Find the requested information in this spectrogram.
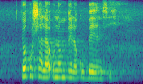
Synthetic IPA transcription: jokʼuɬalaʔunom̩pʰɛlakʼuɓeːnd͡zʱi

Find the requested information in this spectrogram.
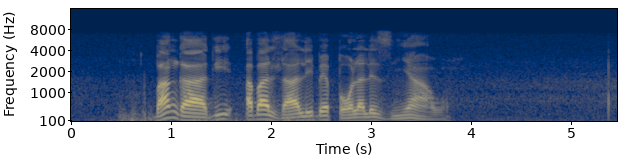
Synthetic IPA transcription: ɓaŋak̬iaɓaɮaliɓɛb̥ʱɔlaleziɲaːwɔ

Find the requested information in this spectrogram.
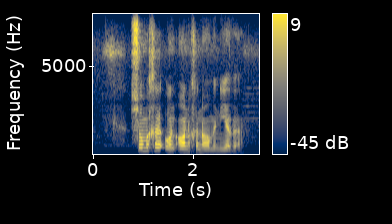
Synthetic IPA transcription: sɔməχəʔɔnʔɑːnχənɑːməniəvə̰

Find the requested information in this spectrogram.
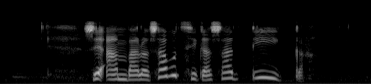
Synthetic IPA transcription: ʂiʔambalɔʂaβut͡sʰikʼaʂatʼiːkʼa

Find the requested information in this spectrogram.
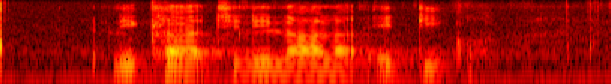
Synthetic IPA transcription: likʰatʰilɪlala̰ḛtʼiːkʼɔ

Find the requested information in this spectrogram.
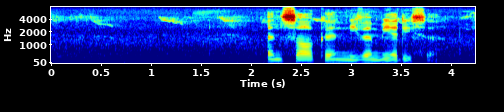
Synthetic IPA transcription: ənsɑlˠkənivəmiədisə̰

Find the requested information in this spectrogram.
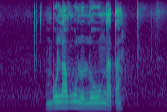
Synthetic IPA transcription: mbulaβulɔlowuŋɡata

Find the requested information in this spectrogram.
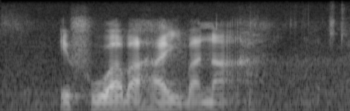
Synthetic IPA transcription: ɪfuwaɓaɦaiɓana̰

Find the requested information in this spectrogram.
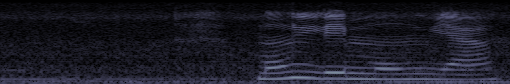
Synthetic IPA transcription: mʊŋ̩lɪmʊŋ̩ja

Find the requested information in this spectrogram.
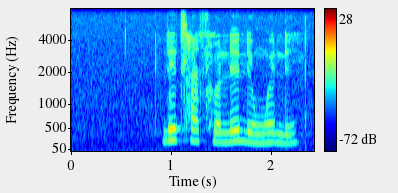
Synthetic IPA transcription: lɪt͡ɬʰat͡ɬʰɔlɪlɪŋwɛlɪ

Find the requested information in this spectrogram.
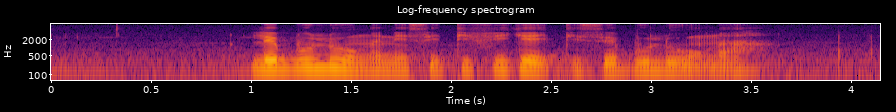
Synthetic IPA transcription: leɓuluŋa̰nesitʼifik̬etʼiseɓulṵːŋa̰

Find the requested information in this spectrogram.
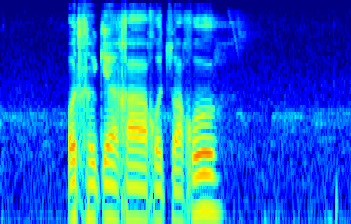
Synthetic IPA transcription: ʊt͡ɬʰɔkʼɛχaχʊt͡swaχʊ

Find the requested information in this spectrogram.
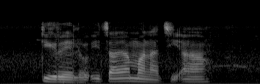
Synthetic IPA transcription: tiɾɛlɔʔɪt͡sajamalat͡sʼḭʔa

